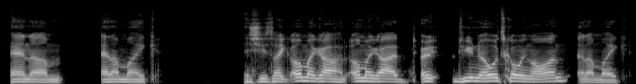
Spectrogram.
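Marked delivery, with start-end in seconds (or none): none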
